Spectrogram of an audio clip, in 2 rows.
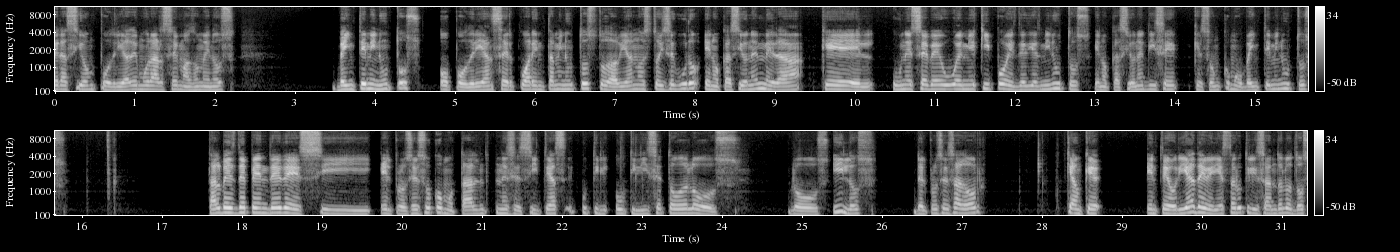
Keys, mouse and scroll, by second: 0.4 click.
